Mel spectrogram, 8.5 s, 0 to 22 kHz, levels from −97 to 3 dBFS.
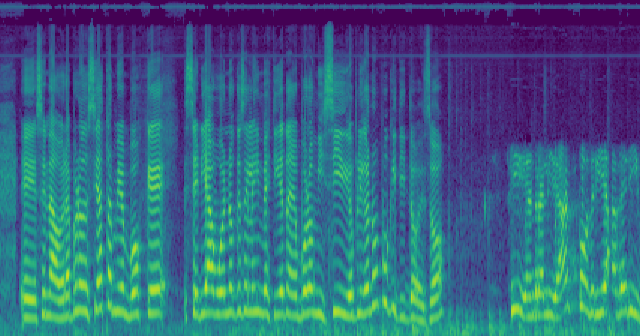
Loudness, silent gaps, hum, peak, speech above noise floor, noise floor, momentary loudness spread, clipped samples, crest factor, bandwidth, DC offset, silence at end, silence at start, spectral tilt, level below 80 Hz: -14 LUFS; none; none; 0 dBFS; 20 dB; -34 dBFS; 6 LU; under 0.1%; 14 dB; over 20 kHz; under 0.1%; 0 s; 0 s; -3.5 dB/octave; -38 dBFS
